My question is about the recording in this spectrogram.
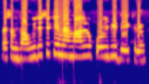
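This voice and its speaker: A high-voiced woman from India gives a casual home tutorial, filmed on a phone on a stand. She talks in a chatty, repetitive way, hammering each step home. The sound is dry and close, with no room echo. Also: fast talker. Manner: chatty, repetitive, drills points over and over. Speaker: short-video creator teaching lip sync. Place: home, recording herself.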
